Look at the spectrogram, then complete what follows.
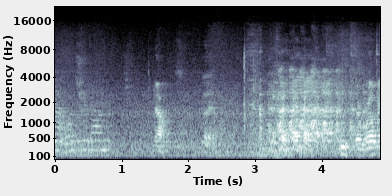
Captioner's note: group laughter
